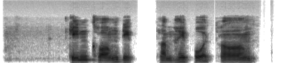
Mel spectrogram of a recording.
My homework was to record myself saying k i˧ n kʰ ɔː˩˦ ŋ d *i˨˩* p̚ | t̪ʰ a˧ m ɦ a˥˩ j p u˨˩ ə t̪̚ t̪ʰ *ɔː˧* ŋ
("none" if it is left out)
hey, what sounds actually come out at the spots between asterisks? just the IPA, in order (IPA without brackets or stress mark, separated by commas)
i˨˩, ɔː˦˥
